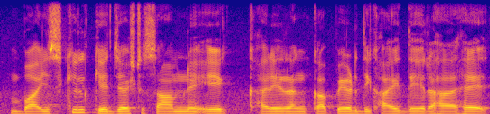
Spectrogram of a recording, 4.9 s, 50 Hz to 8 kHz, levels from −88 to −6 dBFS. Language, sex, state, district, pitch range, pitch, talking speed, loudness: Hindi, male, Uttar Pradesh, Lucknow, 115-125 Hz, 120 Hz, 160 wpm, -15 LUFS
